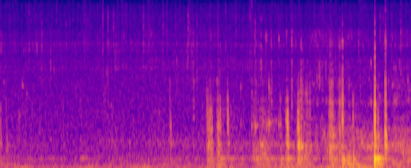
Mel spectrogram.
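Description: Muffled underwater sound heard through a camera housing: a low water rumble with scattered clicks and knocks. It grows busier and louder in the second half, with one sharp knock shortly before the end.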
